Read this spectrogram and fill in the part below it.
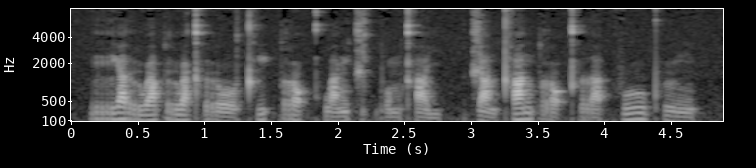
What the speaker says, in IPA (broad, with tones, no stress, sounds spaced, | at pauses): r i˥˩ a̯ r u˦˥ a̯ p r u˧ a̯ kʰ r oː˨˩ tʰ i˥˩ ʔ p r ɔ˥˩ ʔ kʰ w a˦˥ ŋ t͡ɕ e˨˩ k̚ b o˧ m kʰ a˧ j | t͡ɕ a˨˩ n tʰ a˥˩ n p r ɔ˨˩ ʔ kʰ r a˨˩ t̚ f uː˥˩ pʰ ɯ˧ ŋ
